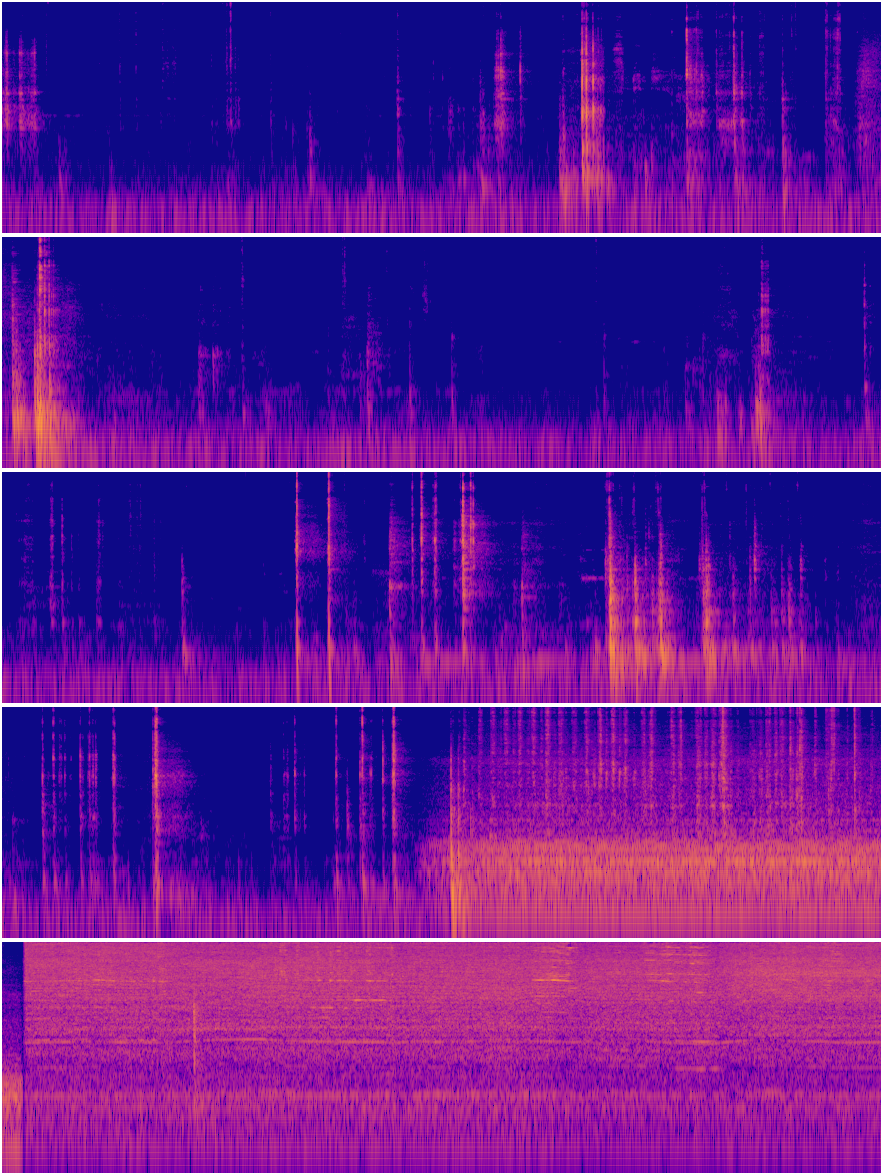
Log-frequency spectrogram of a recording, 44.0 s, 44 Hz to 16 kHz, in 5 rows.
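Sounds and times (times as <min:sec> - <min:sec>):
steady hissing machine noise: 0:30.6 - 0:38.0.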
